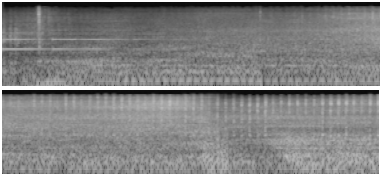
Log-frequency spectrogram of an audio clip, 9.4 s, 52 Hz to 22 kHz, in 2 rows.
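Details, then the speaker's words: 2005 Ford Expedition V8 (4.6L or 5.4L, unsure), over 200K miles, cylinder seven on bank 2 blew out its spark plug and threads, coil unplugged: loud rough running with sharp fast chuffing puff each firing; compression leak from blown-out plug. "all right this is bus blowing out of that that cylinder"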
